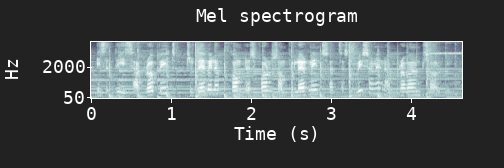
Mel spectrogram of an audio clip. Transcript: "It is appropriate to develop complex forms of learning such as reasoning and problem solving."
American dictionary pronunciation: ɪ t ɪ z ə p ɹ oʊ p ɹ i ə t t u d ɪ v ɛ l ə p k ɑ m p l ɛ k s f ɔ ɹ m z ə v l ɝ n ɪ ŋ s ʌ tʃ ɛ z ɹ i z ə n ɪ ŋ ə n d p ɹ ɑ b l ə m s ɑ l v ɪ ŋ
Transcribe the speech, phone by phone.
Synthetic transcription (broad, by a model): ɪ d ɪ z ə p ɹ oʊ p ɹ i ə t t u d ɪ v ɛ l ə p k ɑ m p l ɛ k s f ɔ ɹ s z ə f l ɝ n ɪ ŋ s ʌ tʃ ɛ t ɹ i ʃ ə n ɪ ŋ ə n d p ɹ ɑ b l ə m s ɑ l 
